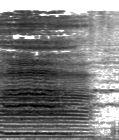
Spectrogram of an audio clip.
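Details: Client with Parkinson's disease, dysphonia, dysarthria and dementia, sustaining 'aa' after a deep breath during voice therapy; Parkinsonian dysphonia (sustained vowel).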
